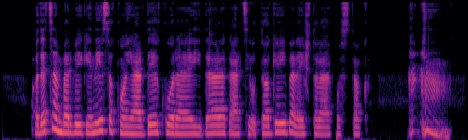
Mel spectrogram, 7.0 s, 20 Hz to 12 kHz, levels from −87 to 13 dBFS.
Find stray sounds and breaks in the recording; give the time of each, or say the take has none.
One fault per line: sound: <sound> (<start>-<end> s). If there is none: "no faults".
sound: throat clearing (6.1-6.8 s)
